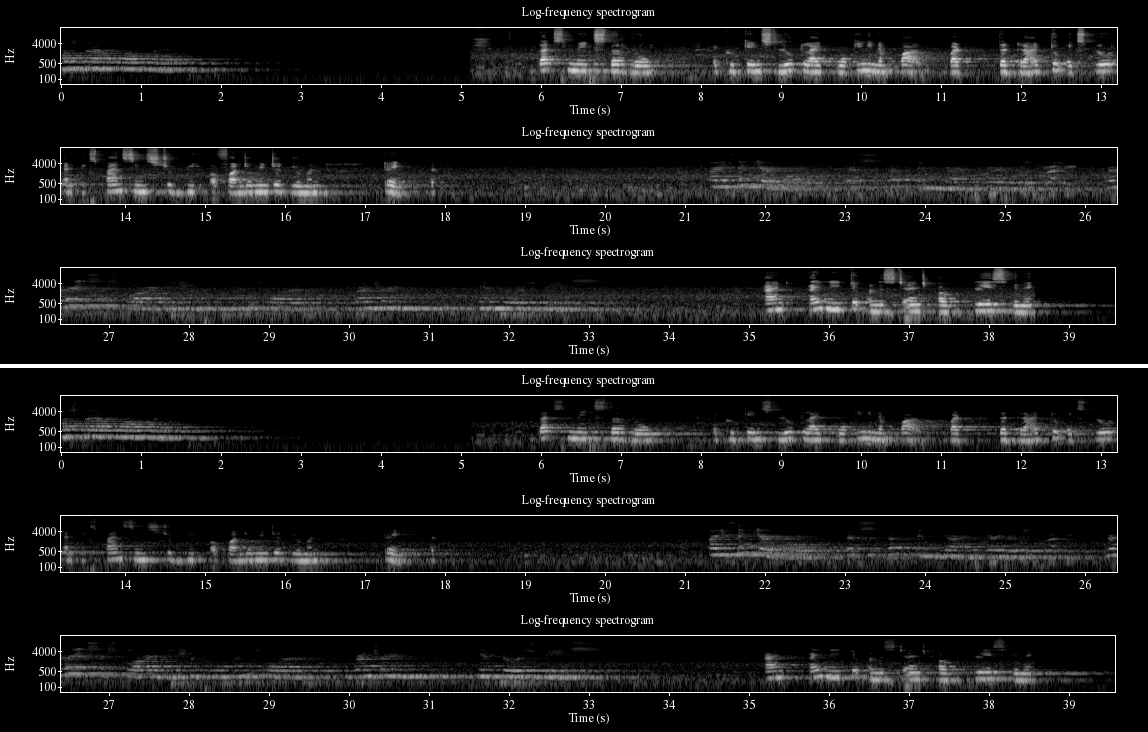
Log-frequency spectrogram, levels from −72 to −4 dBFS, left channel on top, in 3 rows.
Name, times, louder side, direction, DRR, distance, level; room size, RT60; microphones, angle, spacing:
voice 1, 0.0-1.5 21.3-22.6 23.0-25.7 26.2-29.5 29.9-30.8 31.6-33.1, equal, 40° right, 6.4 m, -42 dB
voice 2, 6.0-7.4 8.1-10.8 11.1-11.4 11.7-13.4 13.8-16.5 17.2-17.5 25.5-25.6 35.2-35.4 35.7-38.6, left 8 dB, 85° left, 0.4 m, -29 dB
19.0 x 17.0 x 9.5 m
head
